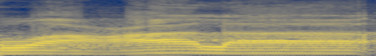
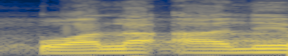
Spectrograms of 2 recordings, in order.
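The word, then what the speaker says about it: وَعَلَى: এখন এই শব্দটা আমরা অনেকে ভুল করি, আমরা বলি ওয়ালা আলি মুহাম্মাদ, ওয়ালা আলি মুহাম্মাদ, ওয়ালা আলি যদি মুহাম্মাদ পড়ি ওয়া জবর ওয়া এই লাম জবরলা ওয়ালা আলি, তাহলে এই যে আইন অক্ষরটা বাদ গেছে, আইন অক্ষর বাদ গেলে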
